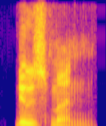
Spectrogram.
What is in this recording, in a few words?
"newsman", American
